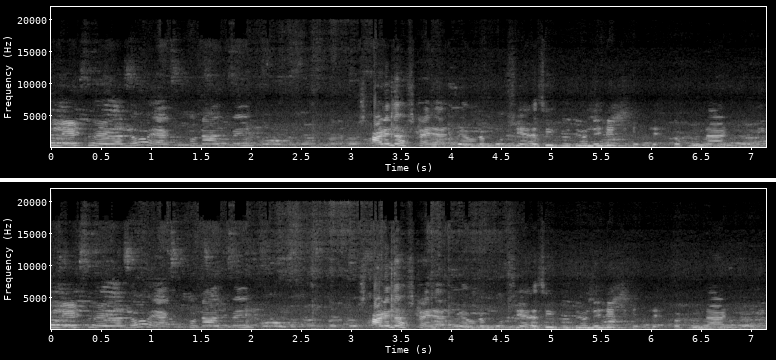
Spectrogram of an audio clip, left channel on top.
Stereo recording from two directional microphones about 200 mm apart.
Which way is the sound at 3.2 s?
10° left (ahead or behind).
